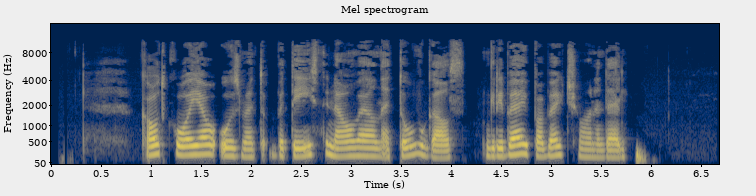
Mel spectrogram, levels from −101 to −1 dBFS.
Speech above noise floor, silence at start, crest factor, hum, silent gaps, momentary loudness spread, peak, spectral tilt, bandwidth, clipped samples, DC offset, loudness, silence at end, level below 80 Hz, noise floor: 53 dB; 0.9 s; 20 dB; none; none; 10 LU; -4 dBFS; -6 dB/octave; 11 kHz; under 0.1%; under 0.1%; -22 LUFS; 0.75 s; -60 dBFS; -75 dBFS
